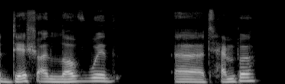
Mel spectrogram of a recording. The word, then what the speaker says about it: tempeh: How do you how do you pronounce that? Temper. Temper. And now you want it. Peanut curry was sliced. Tempe consuming and no one else will eat it. Tempe. Tempe. Tempeh. Fermented soybeans.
